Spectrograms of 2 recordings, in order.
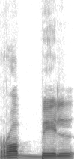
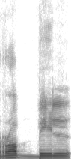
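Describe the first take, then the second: First: The first vowel is a short 'a'. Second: The first vowel is a short 'a'.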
